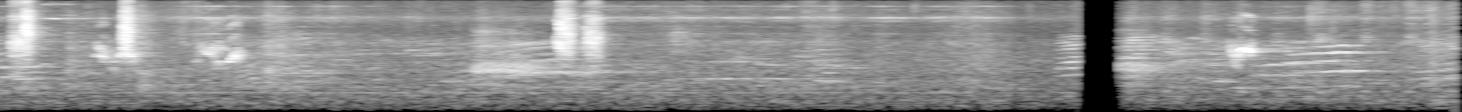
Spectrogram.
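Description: Budgerigar chirping in quick, scratchy bursts, with bright warbled notes over a soft hiss.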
